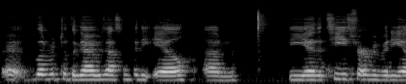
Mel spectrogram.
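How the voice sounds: Someone reads aloud in a natural reading voice, and the background is quiet.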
